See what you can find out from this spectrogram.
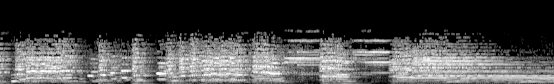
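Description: bells ringing

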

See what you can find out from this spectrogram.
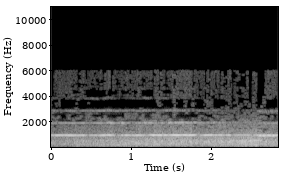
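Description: train arriving at station

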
